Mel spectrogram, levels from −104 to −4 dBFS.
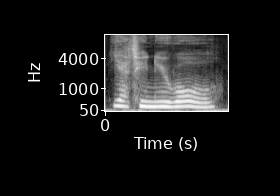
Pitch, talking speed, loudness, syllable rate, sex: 215 Hz, 195 wpm, -12 LUFS, 3.9 syllables/s, female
